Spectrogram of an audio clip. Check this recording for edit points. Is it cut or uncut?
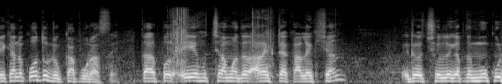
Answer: cut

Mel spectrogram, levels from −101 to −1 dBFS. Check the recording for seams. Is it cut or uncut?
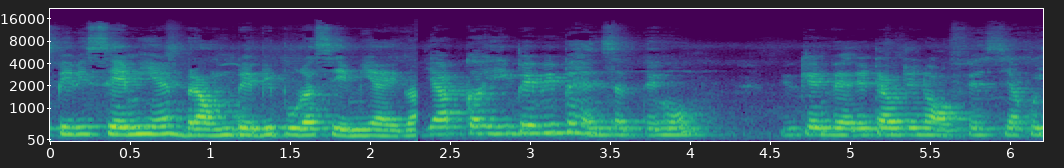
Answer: cut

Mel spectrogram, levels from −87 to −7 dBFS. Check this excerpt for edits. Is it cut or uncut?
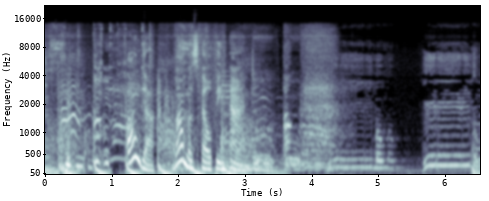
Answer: cut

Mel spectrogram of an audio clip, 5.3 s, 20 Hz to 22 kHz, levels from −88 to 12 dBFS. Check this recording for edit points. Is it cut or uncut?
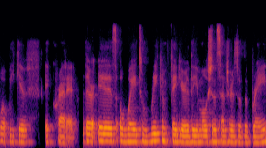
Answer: cut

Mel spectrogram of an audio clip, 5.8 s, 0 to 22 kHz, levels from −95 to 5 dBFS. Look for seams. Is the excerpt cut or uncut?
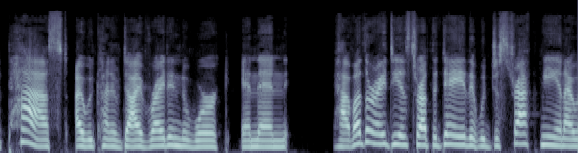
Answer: cut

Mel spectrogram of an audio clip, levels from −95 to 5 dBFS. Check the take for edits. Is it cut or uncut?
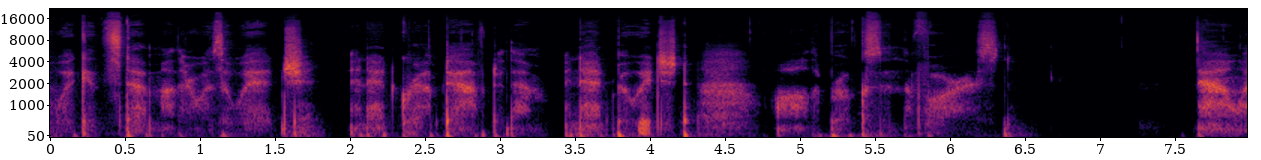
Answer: cut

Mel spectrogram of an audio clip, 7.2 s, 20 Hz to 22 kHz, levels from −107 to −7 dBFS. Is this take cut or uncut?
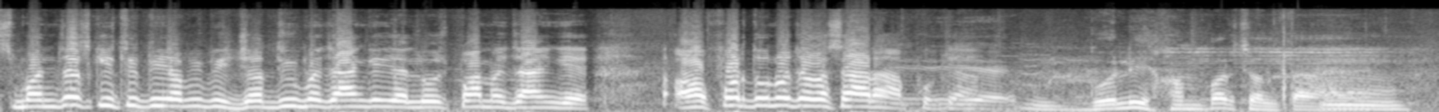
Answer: cut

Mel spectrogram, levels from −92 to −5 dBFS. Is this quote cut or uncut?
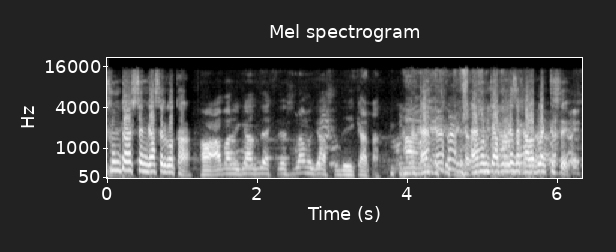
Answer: uncut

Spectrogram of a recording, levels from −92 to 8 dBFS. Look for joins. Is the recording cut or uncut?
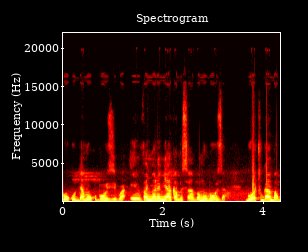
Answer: uncut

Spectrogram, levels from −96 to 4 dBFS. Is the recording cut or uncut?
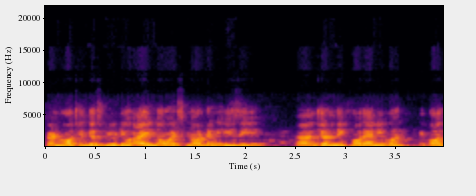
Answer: uncut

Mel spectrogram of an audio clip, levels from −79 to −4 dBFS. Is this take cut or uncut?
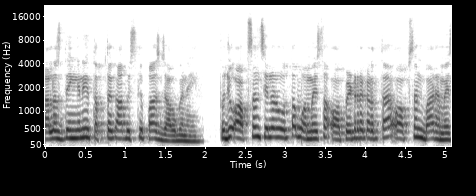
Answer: uncut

